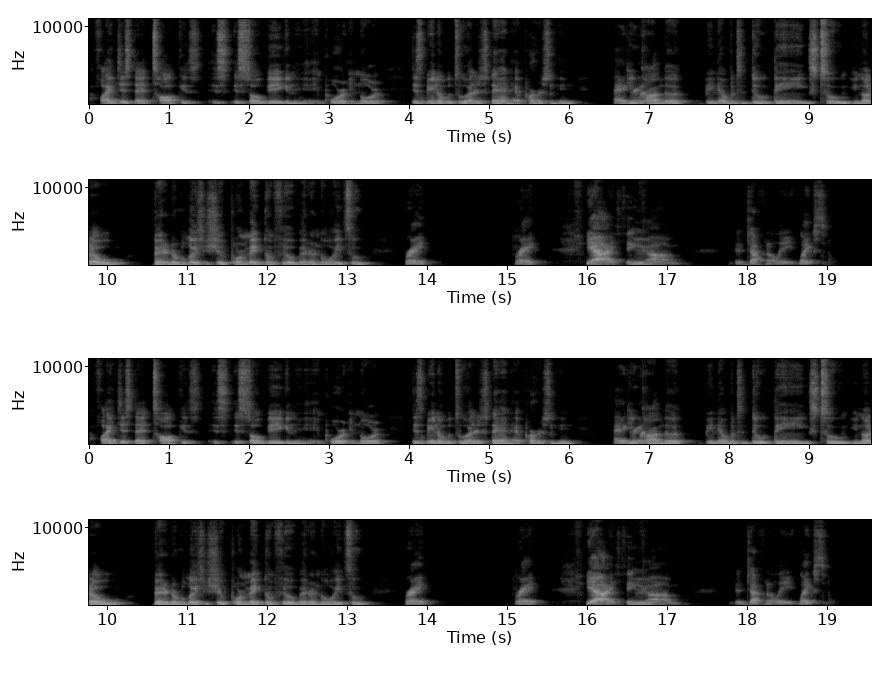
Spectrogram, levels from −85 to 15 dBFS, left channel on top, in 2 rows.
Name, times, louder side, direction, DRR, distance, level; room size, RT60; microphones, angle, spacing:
voice 1, 0.1-3.6 4.0-6.0 6.7-7.4 7.7-10.1 10.6-13.2 15.8-15.9 16.5-16.8, right 2 dB, 80° left, -9 dB, 1.3 m, -31 dB
voice 2, 6.6-7.0 13.7-14.0 15.1-15.3 15.7-17.2 17.9-19.0, right 1 dB, ahead, 1 dB, 0.4 m, -34 dB
2.4 x 2.3 x 2.8 m, 0.34 s
head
